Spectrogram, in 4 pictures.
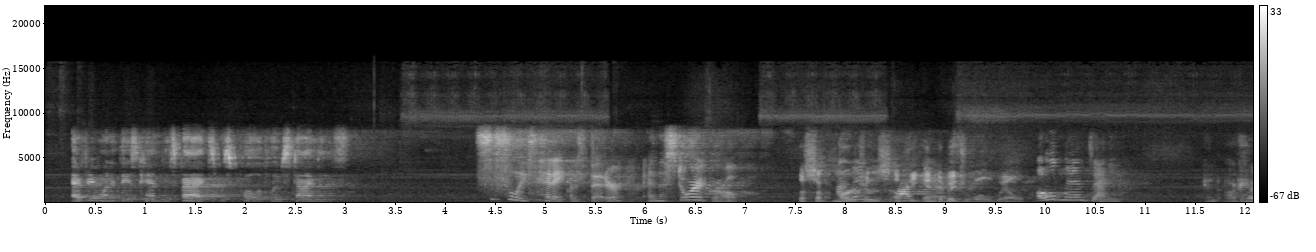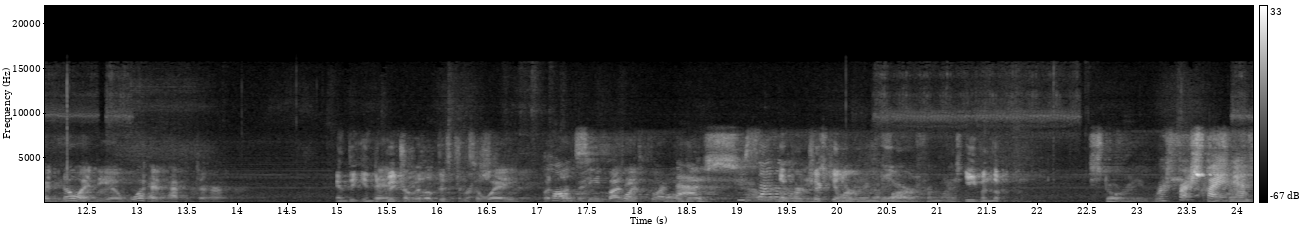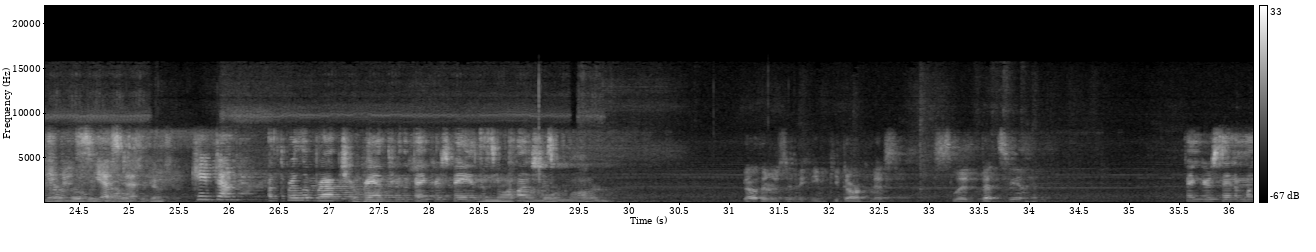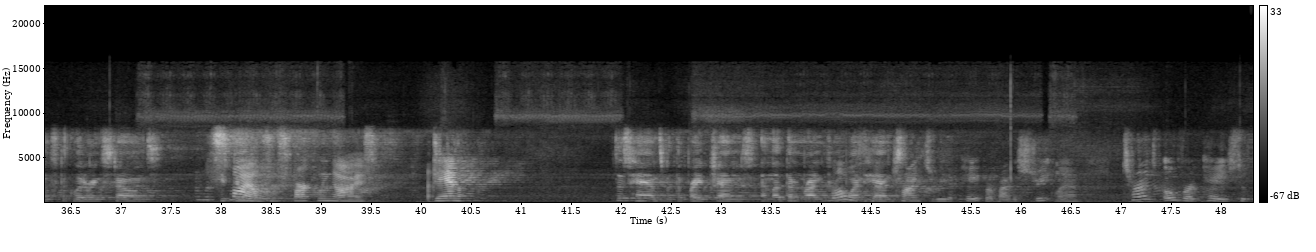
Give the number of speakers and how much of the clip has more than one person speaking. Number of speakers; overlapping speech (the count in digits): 6, about 30%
